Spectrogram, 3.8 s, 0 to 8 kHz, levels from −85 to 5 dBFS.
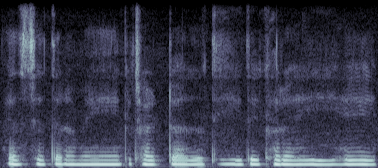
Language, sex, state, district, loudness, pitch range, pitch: Hindi, female, Madhya Pradesh, Bhopal, -14 LUFS, 195-200 Hz, 195 Hz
